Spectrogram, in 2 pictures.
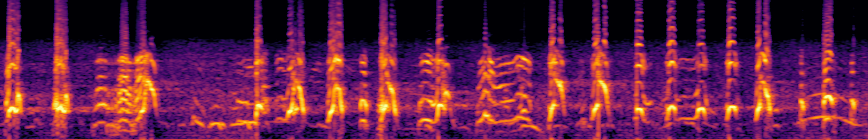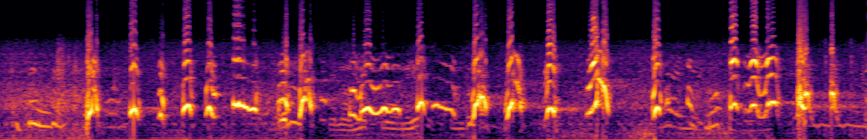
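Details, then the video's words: Dog barking and yipping almost nonstop for over fifteen seconds, dense clusters of sharp barks and wavering whiny notes, with faint voices possibly mixed in underneath. "Funny Dog Barking"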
